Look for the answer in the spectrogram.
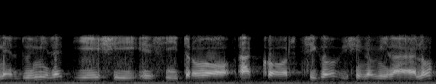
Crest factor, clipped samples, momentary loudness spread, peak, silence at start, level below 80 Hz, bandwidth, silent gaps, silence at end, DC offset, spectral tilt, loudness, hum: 18 dB; under 0.1%; 6 LU; -12 dBFS; 0 s; -52 dBFS; 8.8 kHz; none; 0 s; under 0.1%; -5 dB/octave; -31 LUFS; none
